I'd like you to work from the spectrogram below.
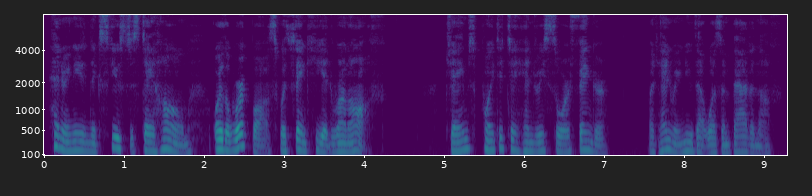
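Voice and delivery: ordinary delivery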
